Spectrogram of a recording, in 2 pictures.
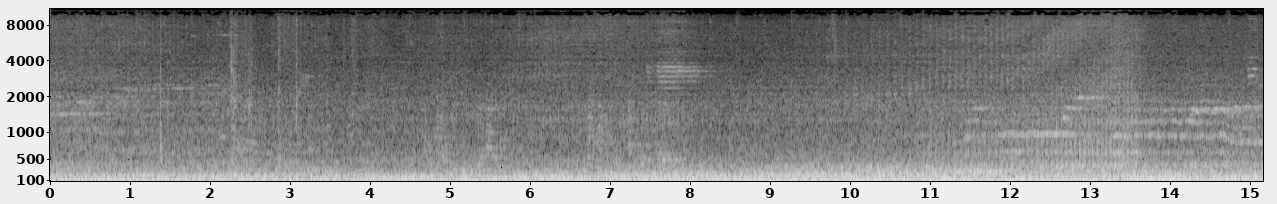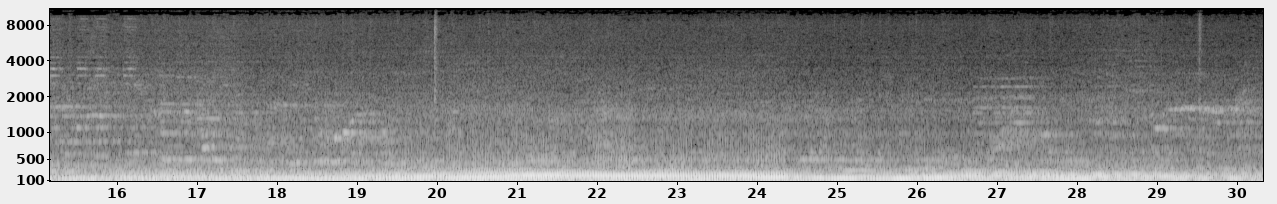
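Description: Car engine and road rumble in slow, stop-and-go city traffic, swelling louder about two-thirds of the way through, with a voice or singing over it.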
